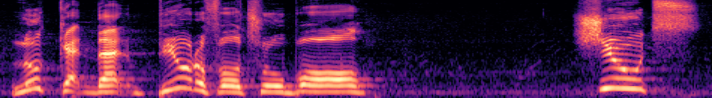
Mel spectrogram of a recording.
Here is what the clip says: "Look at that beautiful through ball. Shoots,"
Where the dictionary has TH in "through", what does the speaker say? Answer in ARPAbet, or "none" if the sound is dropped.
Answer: T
